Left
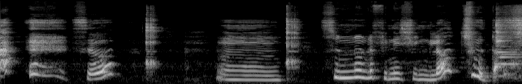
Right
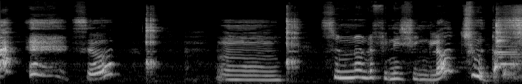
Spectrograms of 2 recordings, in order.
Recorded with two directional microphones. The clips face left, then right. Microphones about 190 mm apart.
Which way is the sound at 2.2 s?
30° left (ahead or behind).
